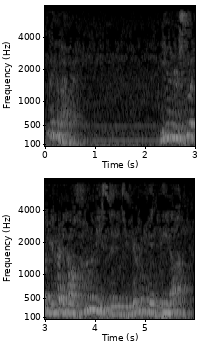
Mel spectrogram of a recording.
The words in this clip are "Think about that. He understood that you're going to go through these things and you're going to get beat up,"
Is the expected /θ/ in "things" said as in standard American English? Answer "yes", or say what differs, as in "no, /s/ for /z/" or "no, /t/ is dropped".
yes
